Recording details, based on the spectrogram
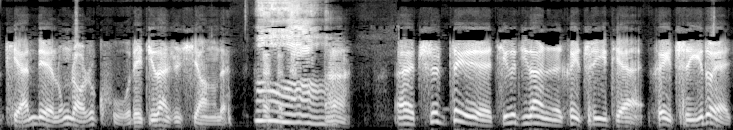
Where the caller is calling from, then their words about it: Daqing, Heilongjiang, China; 我是大庆的。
